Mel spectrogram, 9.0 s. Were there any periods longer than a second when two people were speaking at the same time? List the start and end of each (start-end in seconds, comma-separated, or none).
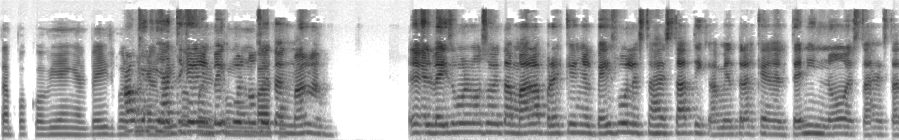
1.2-2.9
